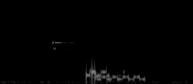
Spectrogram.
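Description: A Rotom Phone rings in the Pokemon Sword video game: a high electronic tone comes first, then a short warbling chime burst, heard alone and fairly faint.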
